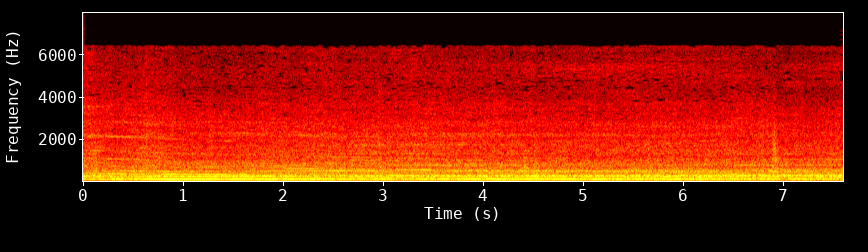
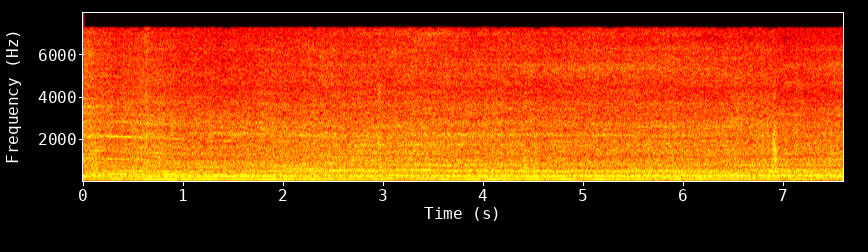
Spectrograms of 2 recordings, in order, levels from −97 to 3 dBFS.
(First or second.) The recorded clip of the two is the first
